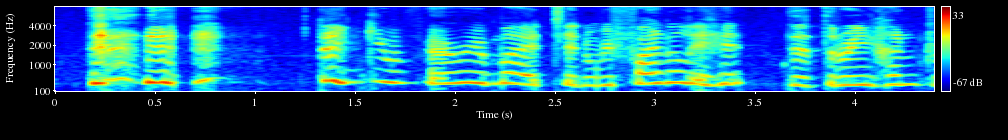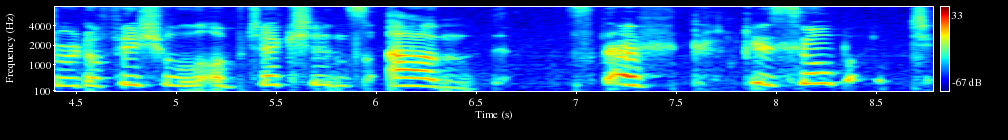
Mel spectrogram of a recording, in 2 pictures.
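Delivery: crying while talking. Thanking a viewer named Steph on stream while crying: crying while talking. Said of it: "Sorry, I am crying".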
